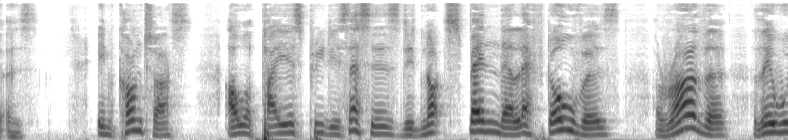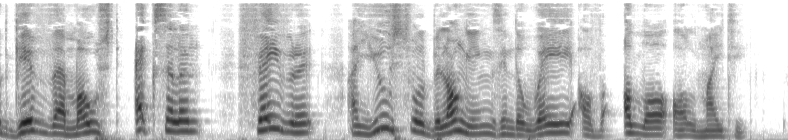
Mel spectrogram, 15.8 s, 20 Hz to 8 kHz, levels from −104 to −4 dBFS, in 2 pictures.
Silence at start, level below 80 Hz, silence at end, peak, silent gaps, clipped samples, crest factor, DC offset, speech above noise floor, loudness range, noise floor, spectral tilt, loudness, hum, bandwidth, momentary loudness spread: 0 s; -52 dBFS; 0.45 s; -14 dBFS; none; under 0.1%; 20 dB; under 0.1%; 40 dB; 7 LU; -72 dBFS; -6 dB/octave; -32 LUFS; none; 7.6 kHz; 14 LU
